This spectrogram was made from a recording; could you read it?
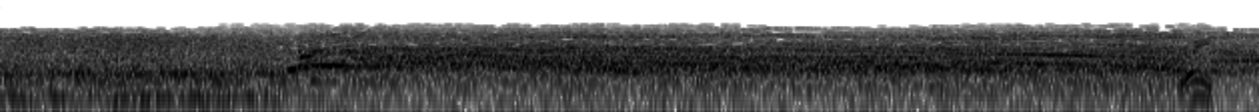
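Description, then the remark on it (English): A dense, loud crowd at a temple roars steadily throughout, many voices calling out at once, with a few higher shrieks rising above the din near the start and again near the end. “The crowd is calling.”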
